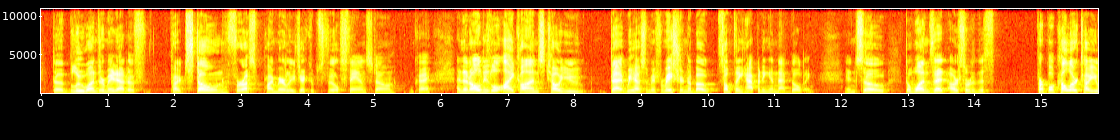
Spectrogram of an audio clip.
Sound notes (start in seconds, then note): none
